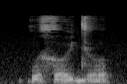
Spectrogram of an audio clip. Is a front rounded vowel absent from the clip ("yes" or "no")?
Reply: no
